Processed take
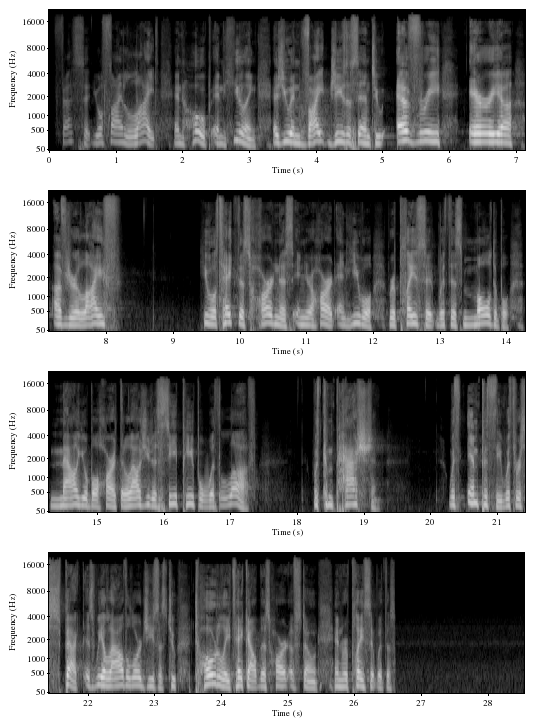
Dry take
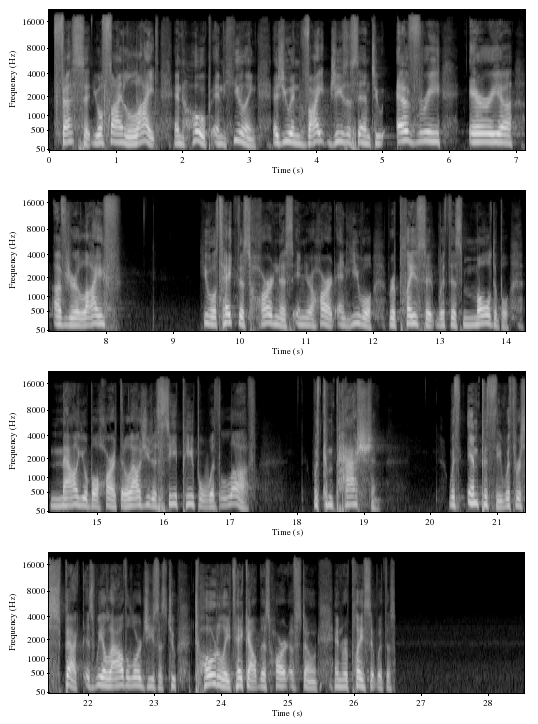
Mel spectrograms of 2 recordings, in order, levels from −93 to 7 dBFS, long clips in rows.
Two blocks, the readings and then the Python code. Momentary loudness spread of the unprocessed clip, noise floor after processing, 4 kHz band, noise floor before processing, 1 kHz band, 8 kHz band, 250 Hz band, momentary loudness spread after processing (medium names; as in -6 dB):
11 LU, -71 dBFS, -2.5 dB, -70 dBFS, -3.5 dB, -3.5 dB, -3.0 dB, 14 LU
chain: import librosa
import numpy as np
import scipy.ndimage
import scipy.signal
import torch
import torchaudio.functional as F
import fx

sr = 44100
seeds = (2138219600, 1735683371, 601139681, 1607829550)

p1 = fx.fade_in_head(x, sr, length_s=4.46)
p2 = fx.level_steps(p1, sr, step_db=12)
p3 = p1 + F.gain(torch.from_numpy(p2), 0.5).numpy()
y = F.gain(torch.from_numpy(p3), -6.0).numpy()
